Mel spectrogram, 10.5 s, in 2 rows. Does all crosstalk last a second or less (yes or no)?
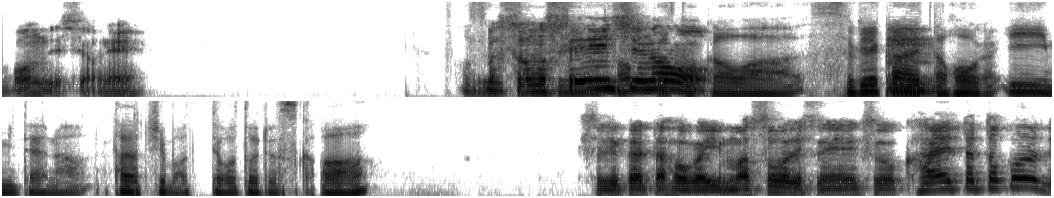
no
